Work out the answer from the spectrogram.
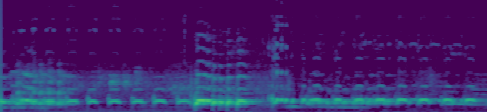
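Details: Zebra dove song from a local wild bird, used as a lure to attract wild doves: short, low cooing notes repeated in a rapid bouncing series, with a louder rolling burst near the middle.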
